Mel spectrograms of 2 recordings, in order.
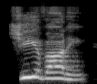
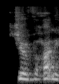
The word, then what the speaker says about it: Giovanni: pretty cool name and do you understand that giovanni sounds exactly like the letter g but it's also a different sound it's the soft g sound instead of the g good it's j giovanni it sounds almost like the letter j then we have graceland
